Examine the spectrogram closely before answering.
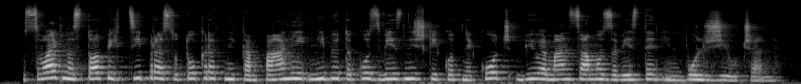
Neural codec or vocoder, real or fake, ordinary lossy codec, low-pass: none; real; none; 19.8 kHz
